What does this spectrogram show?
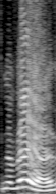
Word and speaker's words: Nevaeh: It's Nevaeh. It's Alexis Nevaeh. She will be in action. Women's Wrestling. All you did was spell it normal. No, I spelled heaven backwards.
